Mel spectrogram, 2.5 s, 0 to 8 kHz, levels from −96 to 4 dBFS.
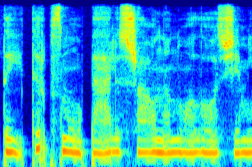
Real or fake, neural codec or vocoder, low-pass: real; none; 7.2 kHz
